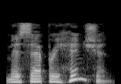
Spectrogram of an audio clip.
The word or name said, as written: misapprehension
